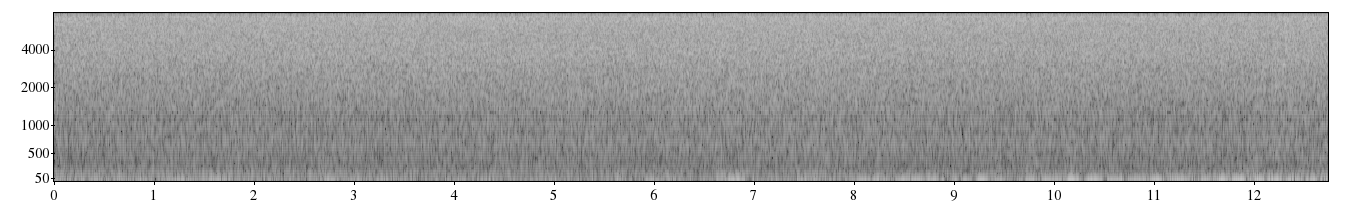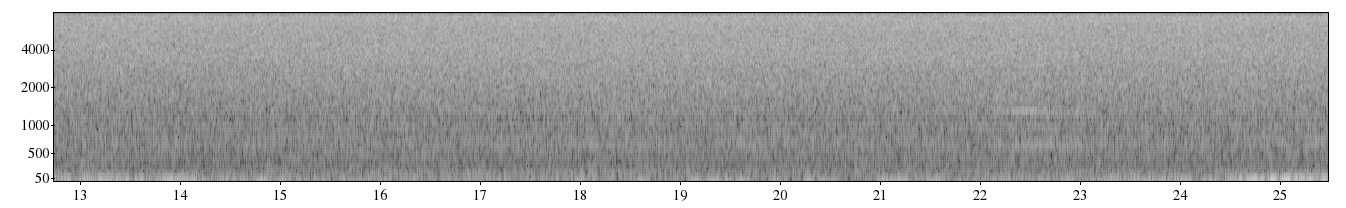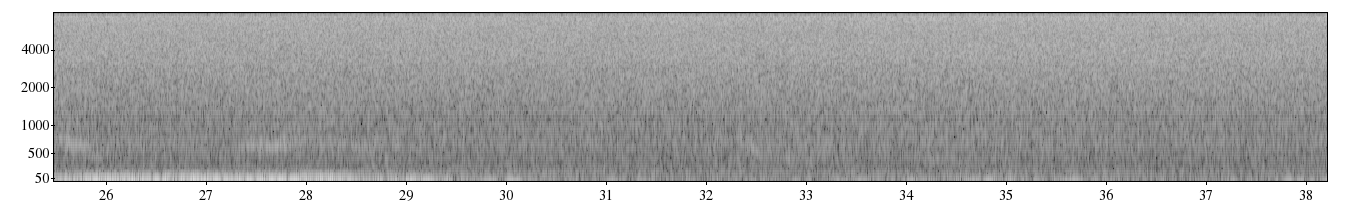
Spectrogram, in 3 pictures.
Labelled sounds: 22.3	22.6	humpback whale, 1.2 to 1.3 kHz

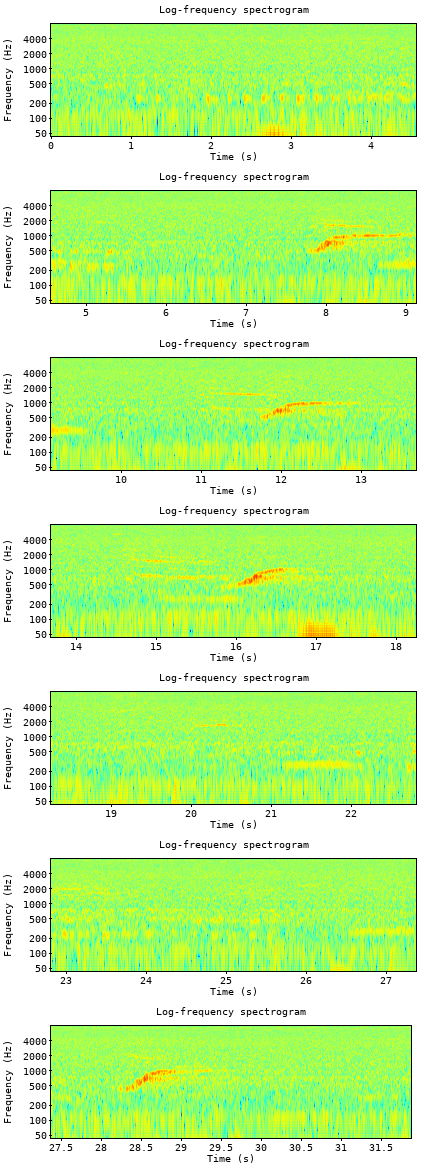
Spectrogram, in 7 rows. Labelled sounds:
7.9	8.5	killer whale, Bigg's (transient), 1.5 to 1.8 kHz
8.0	8.8	humpback whale, 0.80 to 1.2 kHz
9.8	10.1	humpback whale, 0.96 to 1.2 kHz
11.1	11.8	killer whale, Bigg's (transient), 1.4 to 1.7 kHz
12.0	12.6	humpback whale, 0.80 to 1.0 kHz
14.8	15.2	killer whale, Bigg's (transient), 1.4 to 1.6 kHz
16.2	16.8	humpback whale, 0.80 to 1.1 kHz
20.1	20.5	killer whale, Bigg's (transient), 1.6 to 1.8 kHz
23.3	24.2	killer whale, Bigg's (transient), 1.6 to 2.0 kHz
28.3	28.6	killer whale, Bigg's (transient), 1.7 to 2.2 kHz
28.5	29.0	humpback whale, 0.80 to 1.1 kHz

